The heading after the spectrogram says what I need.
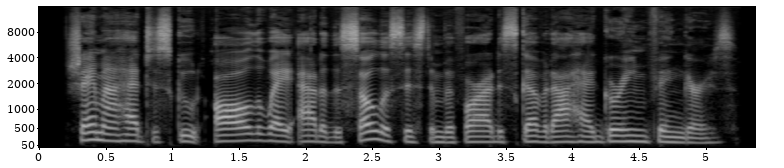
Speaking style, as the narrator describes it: In her Texan drawl, she would say

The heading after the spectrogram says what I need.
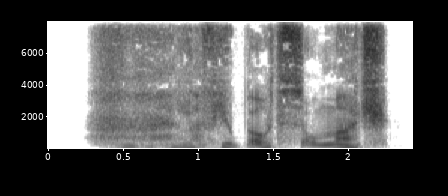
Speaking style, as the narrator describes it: I moaned

